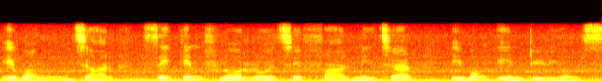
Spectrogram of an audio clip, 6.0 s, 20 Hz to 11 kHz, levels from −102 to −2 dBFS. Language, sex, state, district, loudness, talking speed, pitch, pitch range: Bengali, female, West Bengal, Kolkata, -16 LUFS, 90 wpm, 240 Hz, 220-275 Hz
